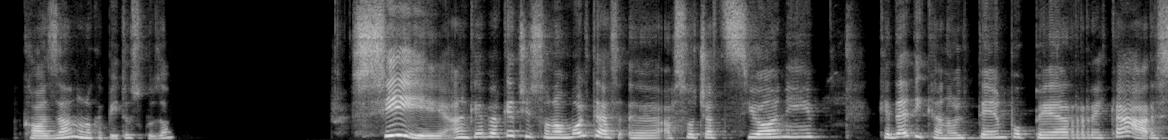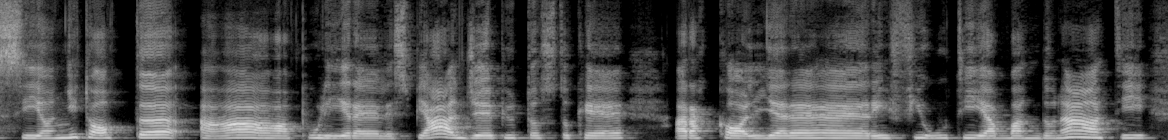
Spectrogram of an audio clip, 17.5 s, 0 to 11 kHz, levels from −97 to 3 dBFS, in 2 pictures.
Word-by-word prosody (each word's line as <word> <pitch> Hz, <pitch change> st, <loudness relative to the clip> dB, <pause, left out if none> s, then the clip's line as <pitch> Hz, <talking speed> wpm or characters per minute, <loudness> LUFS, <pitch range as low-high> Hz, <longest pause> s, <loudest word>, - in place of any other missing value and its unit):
Cosa? 190 Hz, +4 st, +1 dB
Non 265 Hz, -6 st, +1 dB
ho -, -, +1 dB
capito, 200 Hz, 0 st, -7 dB
scusa. 210 Hz, -1 st, -9 dB, 1.3 s
Sì, 360 Hz, -, +6 dB
anche 250 Hz, +4 st, 0 dB
perché 290 Hz, +6 st, 0 dB
ci 320 Hz, -4 st, -4 dB
sono 245 Hz, -5 st, +1 dB
molte 300 Hz, +9 st, +2 dB
as 255 Hz, 0 st, 0 dB
uhm, 195 Hz, -1 st, -4 dB
associazioni 245 Hz, +6 st, -1 dB, 0.4 s
che 245 Hz, -, -4 dB
dedicano 270 Hz, -8 st, -1 dB
il 205 Hz, +1 st, -4 dB
tempo 245 Hz, +3 st, -3 dB
per 220 Hz, -2 st, 0 dB
recarsi 210 Hz, -, 0 dB
ogni 200 Hz, +5 st, -1 dB
tot 210 Hz, -2 st, -1 dB, 0.4 s
a 195 Hz, -1 st, +3 dB
pulire 185 Hz, -2 st, -2 dB
le 170 Hz, -1 st, -9 dB
spiagge, 195 Hz, +2 st, +1 dB
piuttosto 195 Hz, -1 st, -9 dB
che 195 Hz, 0 st, -3 dB, 0.3 s
a 185 Hz, -, +2 dB
raccogliere 190 Hz, +1 st, +1 dB
rifiuti 195 Hz, +1 st, -4 dB
abbandonati. 195 Hz, +3 st, 0 dB
200 Hz, 110 wpm, -21 LUFS, 190-235 Hz, 1.3 s, Sì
